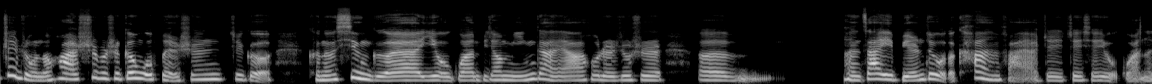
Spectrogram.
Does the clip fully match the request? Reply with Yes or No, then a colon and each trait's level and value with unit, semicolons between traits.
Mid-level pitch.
No: high, 205 Hz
